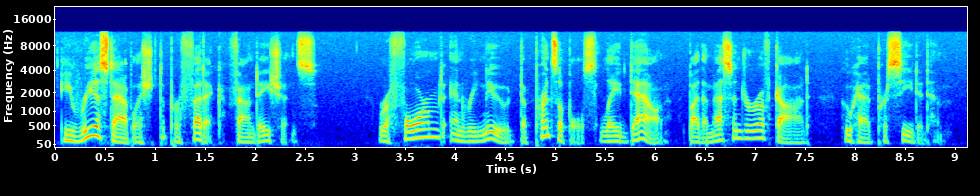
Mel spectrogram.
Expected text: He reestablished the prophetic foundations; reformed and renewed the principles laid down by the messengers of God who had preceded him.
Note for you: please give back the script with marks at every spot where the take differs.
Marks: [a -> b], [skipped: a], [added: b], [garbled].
He reestablished the prophetic foundations; reformed and renewed the principles laid down by the [messengers -> messenger] of God who had preceded him.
